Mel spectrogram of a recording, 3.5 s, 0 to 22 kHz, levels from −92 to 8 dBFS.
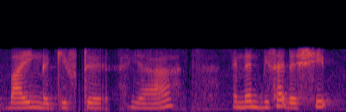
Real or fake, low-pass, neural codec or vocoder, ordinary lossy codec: real; 3.6 kHz; none; Opus, 24 kbps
